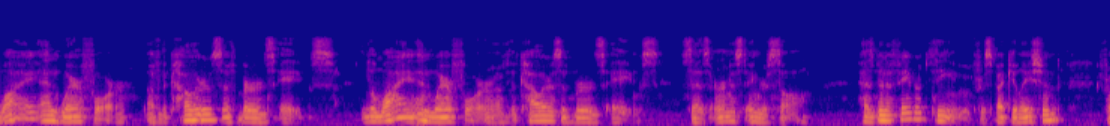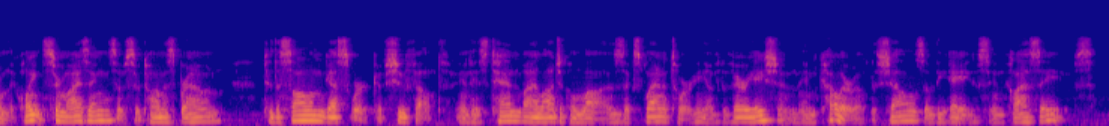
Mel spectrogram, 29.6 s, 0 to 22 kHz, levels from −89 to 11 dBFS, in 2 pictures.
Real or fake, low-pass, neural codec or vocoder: fake; 7.2 kHz; codec, 16 kHz, 16 kbps, FunCodec, trained on LibriTTS, 50 frames a second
